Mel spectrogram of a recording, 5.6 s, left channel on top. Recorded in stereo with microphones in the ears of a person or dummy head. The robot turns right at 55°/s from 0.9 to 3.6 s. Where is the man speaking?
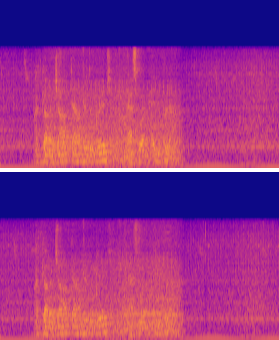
Straight ahead, 0.9 m; by 3.6 s 145° left, 0.9 m.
